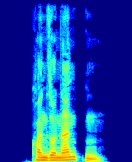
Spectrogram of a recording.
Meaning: inflection of Konsonant: 1. genitive/dative/accusative singular 2. nominative/genitive/dative/accusative plural
- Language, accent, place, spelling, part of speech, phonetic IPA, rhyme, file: German, Germany, Berlin, Konsonanten, noun, [kɔnzoˈnantn̩], -antn̩, De-Konsonanten.ogg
